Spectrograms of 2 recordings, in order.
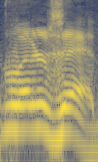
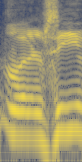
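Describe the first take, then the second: First: The letter is said as zed. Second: The letter is said as zee. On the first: This is the British and Canadian way of saying the letter. "they have the letter Z" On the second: This is the American way of saying the letter. "they don't have the letter Z"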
